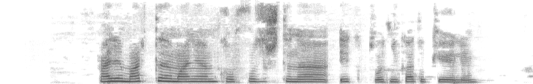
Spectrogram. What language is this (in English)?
Mari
